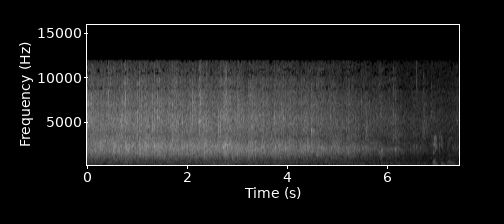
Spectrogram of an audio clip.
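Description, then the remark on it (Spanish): An audience gives loud, steady, dense applause to welcome Mark Dever. It gradually fades toward the end, with a few scattered claps lingering as it dies down. “Así que recibamos con un fuerte aplauso a nuestro querido hermano Mark Dever una vez más.”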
